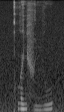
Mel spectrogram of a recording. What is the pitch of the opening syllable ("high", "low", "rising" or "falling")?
high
